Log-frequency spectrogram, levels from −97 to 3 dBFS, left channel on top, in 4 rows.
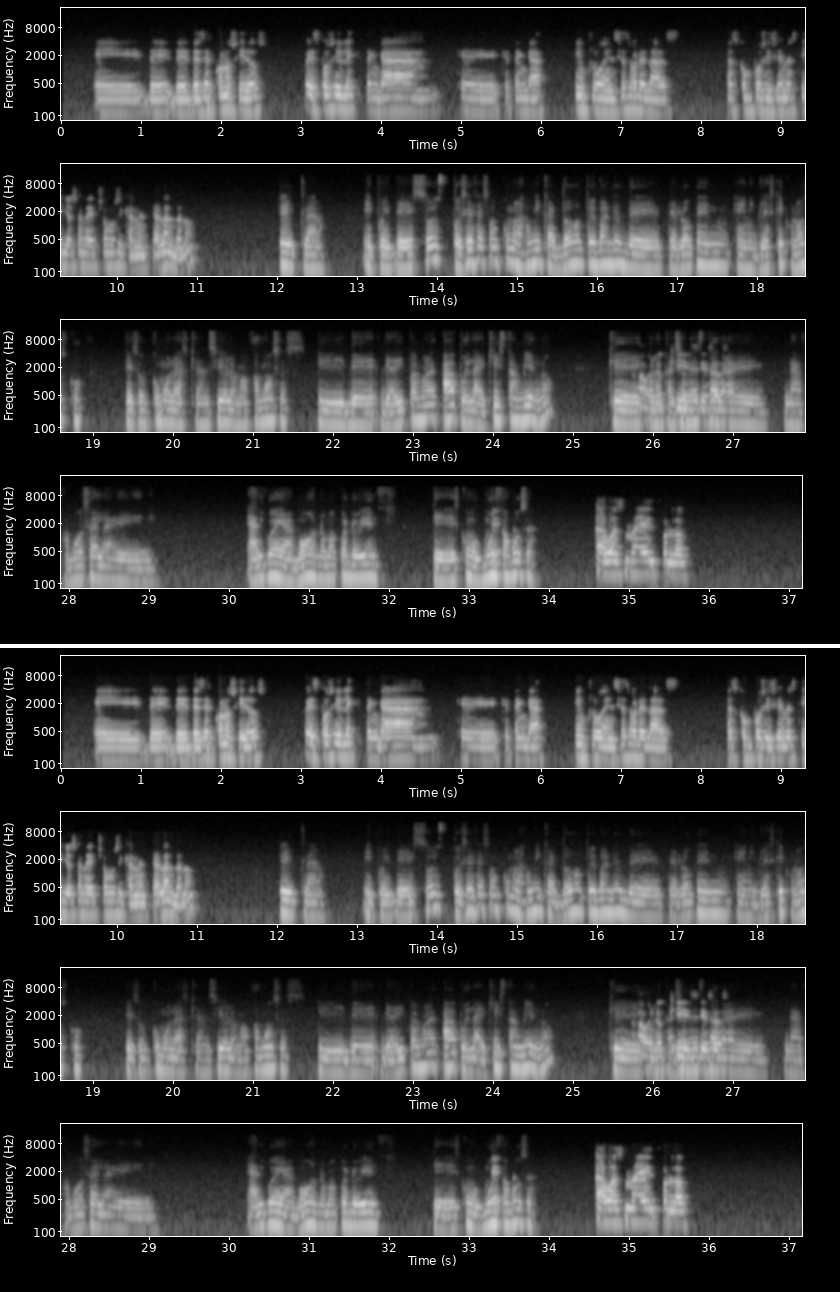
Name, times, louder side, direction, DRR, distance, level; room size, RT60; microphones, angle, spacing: voice 1, 0.4-2.5 3.0-4.7 5.0-6.0 6.4-7.7 8.3-10.9 25.8-26.9 33.3-33.4 34.6-35.7, right 3 dB, 45° right, 1.0 m, -26 dB
voice 2, 12.0-12.6 13.1-18.9 19.4-21.4 21.8-24.7 25.4-29.1 30.2-31.9 32.5-33.8, left 2 dB, 50° left, 0.8 m, -28 dB
6.0 x 2.1 x 2.8 m
head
